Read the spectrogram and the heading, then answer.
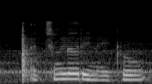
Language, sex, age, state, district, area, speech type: Bodo, female, 18-30, Assam, Kokrajhar, rural, spontaneous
